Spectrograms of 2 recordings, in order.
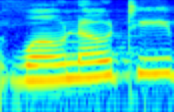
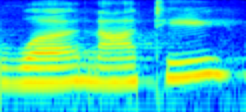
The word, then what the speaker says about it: WINATI: So I know it reads Wonoti, but it's actually pronounced Wanati.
